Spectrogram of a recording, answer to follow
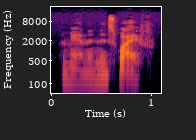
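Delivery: ordinary delivery, nothing marked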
